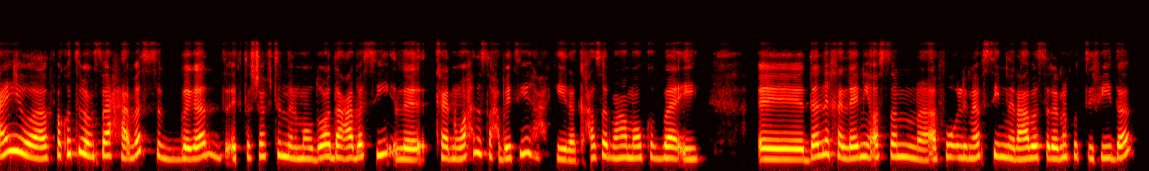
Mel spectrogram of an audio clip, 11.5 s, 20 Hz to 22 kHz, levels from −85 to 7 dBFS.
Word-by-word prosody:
أيوه، 285 -8 +5
فكنت 295 +8 -2
بامسحها. 290 -1 +1
بس 330 -2 -2
بجد 240 +4 0
اكتشفت 260 +5 -4
إن 280 -2 +1
الموضوع 235 +1 +1
ده 260 -1 +2
عبثي 265 +4 0 0.2
ل 225 -1 +2
كان 240 - -1
واحدة 265 +10 -1
صاحبتي 285 +2 -3
هاحكي 225 -7 -5
لك، 195 -1 -4
حصل 250 +2 -1
معاها 245 +1 -1
موقف 250 +1 -2
بقى 240 0 +4
إيه، 225 0 -2 0.6
آآ، 220 -1 +5
ده 235 +6 +1
اللي 310 +4 +1
خلاني 260 -3 +1
أصلًا 255 -4 -1
أفوق 255 +3 -3
لنفسي 255 +4 -2
من 255 -2 -1
العبث 235 +3 +2
اللي 240 -1 +4
أنا 255 - -1
كنت 265 -2 -8
فيه 245 +2 -5
ده. 255 +6 +1
250 Hz, 185 wpm, -23 LUFS, 235-275 Hz, 0.6 s, أيوه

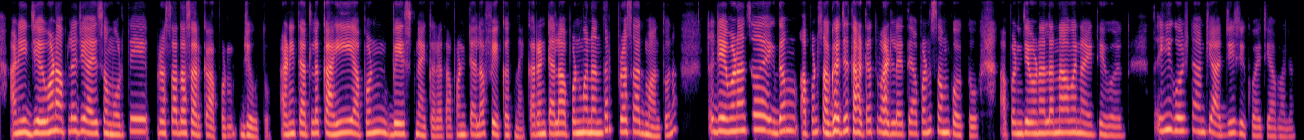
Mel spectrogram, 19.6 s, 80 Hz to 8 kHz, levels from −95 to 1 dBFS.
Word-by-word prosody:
आणि 240 +3 +3
जेवण 245 +3 +5
आपलं 270 0 +1
जे 270 - +1
आहे 230 -1 +2
समोर 210 -4 -1
ते 265 -1 0 0.2
प्रसादासारखं 235 -4 0
आपण 180 +1 -6 0.2
जेवतो 170 -5 -4 0.2
आणि 210 +2 +2
त्यातलं 230 +2 0
काहीही 230 +3 +4
आपण 230 +4 0 0.3
वेस्ट 215 -1 +2
नाही 195 -3 -2
करत 175 0 -7
आपण 200 +3 -3
त्याला 205 +1 -3
फेकत 195 -3 -2
नाही. 160 -2 -10
कारण 215 +2 +1
त्याला 220 0 +2
आपण 235 +2 0
मग 245 0 +5
नंतर 240 +5 +2
प्रसाद 255 -3 0
मानतो 180 0 -3
ना, 250 +7 -6 0.5
तर 265 - -3
जेवणाचं 280 +3 +4
एकदम 275 +1 +1
आपण 230 +2 -2
सगळं 245 +3 +6
जे 275 - +3
ताटात 250 +2 +1
वाढलं 225 -3 +2
आहे 215 - -3
ते 235 - -4
आपण 240 +3 -3
संपवतो. 205 -8 -2 0.3
आपण 225 -1 -3
जेवणाला 230 0 +2
नावं 245 0 +1
नाही 215 -3 -2
ठेवत. 190 -3 -6 0.5
तर - - -15
ही 300 +3 +1
गोष्ट 275 0 -2
आमची 260 0 -4
आजी 220 +5 -5
शिकवायची 185 -4 -9
आम्हाला. 165 -1 -14
230 Hz, 165 wpm, -21 LUFS, 205-250 Hz, 0.5 s, सगळं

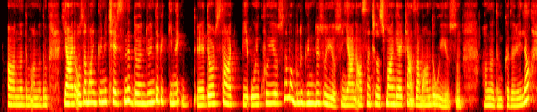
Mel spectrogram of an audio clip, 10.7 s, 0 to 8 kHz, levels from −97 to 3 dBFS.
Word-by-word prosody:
Anladım, 210 -2 -2
anladım. 195 +1 -3 0.3
Yani, 230 -2 +5
o 245 - +3
zaman 270 0 +2
gün 275 +1 +2
içerisinde 285 +1 +3
döndüğünde, 260 +4 +3
bir, 295 -2 -2
yine 255 +3 -1 0.5
4 240 +1 +4
saat 230 -2 -2
bir 215 -2 -3
uyku 220 +3 -1
uyuyorsun 250 +6 -1
ama 315 - +3
bunu 255 0 +1
gündüz 250 +1 +2
uyuyorsun, 200 -6 -1
yani, 195 0 -1
aslında 215 +2 -2
çalışman 225 0 +1
gereken 215 -1 +1
zamanda 205 +1 -1
uyuyorsun, 80 - -3 0.4
anladığım 185 -2 -2
kadarıyla. 195 - 0
230 Hz, 150 wpm, -20 LUFS, 205-255 Hz, 0.5 s, Yani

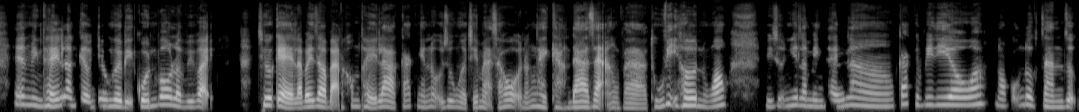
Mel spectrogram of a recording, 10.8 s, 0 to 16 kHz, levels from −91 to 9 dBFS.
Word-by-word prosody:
nên 270 -1 0
mình 235 -4 -4
thấy 210 -1 +4
là, 255 +1 +2
kiểu, 195 -4 0
nhiều 215 -1 -3
người 210 -1 +3
bị - - -1
cuốn 200 +2 +1
vô 260 +1 +4
là 215 - +2
vì 185 -1 -6
vậy. 190 - +4 0.5
Chưa 245 -2 +3
kể 205 -9 +7
là 160 - +3
bây 195 +1 +4
giờ 200 -3 +6
bạn - - +4
không 210 -1 -11
thấy 170 -6 -2
là 195 -2 +2
các 200 +5 -10
cái 185 -2 -10
nội 200 -2 -9
dung 195 0 -7
ở 155 - -5
trên 170 +5 -7
mạng 175 - -3
xã - - -5
hội 205 0 -2
nó 160 - -10
ngày 195 -4 -3
càng 165 0 -7
đa 180 0 +3
dạng 165 - +2
và 150 -2 -3
thú 195 - -8
vị 290 -5 0
hơn, 235 -2 +4
đúng 190 - -11
không? 225 +4 +4 0.4
Ví 195 - -10
dụ 220 +3 -9
như 235 +2 -5
là 230 - -3
mình 205 -2 -7
thấy 205 -2 -2
là 220 -4 -2
các 280 0 -1
cái 255 - -9
video 255 0 +2
á, 265 +2 +2
nó 220 -5 -7
cũng 235 +4 -14
được 255 -4 -1
dàn 185 -1 -2
dựng - - -2
205 Hz, 325 wpm, -24 LUFS, 185-235 Hz, 0.5 s, kể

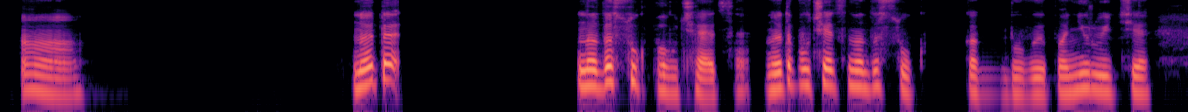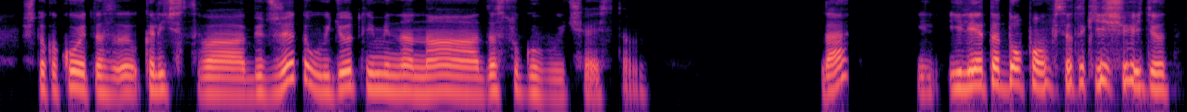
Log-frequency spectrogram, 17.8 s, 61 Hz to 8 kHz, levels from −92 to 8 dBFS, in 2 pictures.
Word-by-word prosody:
А. 140 -3 -4 2.0
Но 180 - +4
это 230 +3 +4 1.4
На 190 0 +6
досуг 225 +1 +2
получается. 140 -4 -4
Ну, 165 +2 +2
это 175 - +2
получается 195 -2 0
на 185 -1 +3
досуг. 175 -6 -6 0.3
Как 150 -3 -4
бы, 135 0 -10
вы 135 +1 -4
планируете, 150 0 -2 0.4
что 170 - -4
какое-то 165 -1 +2
за 145 +1 0
количество 140 -4 0
бюджета 150 - +1
уйдёт 170 +3 +2
именно 160 -3 +1
на 150 0 +2
досуговую 145 -3 -4
часть, - - -9
там. - - -16 1.3
Да? - - +2 0.5
Или 145 0 -13
или 175 +2 +5
это 200 +2 +6
допом 200 -2 +4
всё-таки 210 +2 -2
ещё 230 +1 +2
идёт? 175 -3 +2
155 Hz, 115 wpm, -22 LUFS, 145-185 Hz, 2.0 s, На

